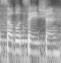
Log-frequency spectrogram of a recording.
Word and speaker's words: subluxation: we call it a subluxation rhymes with subway station I tell people that's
